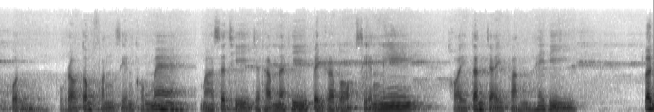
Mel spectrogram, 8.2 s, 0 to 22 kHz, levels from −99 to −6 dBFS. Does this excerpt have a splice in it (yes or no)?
yes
